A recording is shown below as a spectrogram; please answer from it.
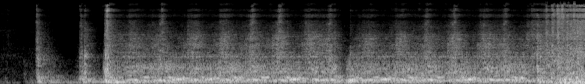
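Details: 1953 Chevy shop truck sitting 40 years, old gas tank removed, started via foot pedal starter: brief crank, catches within a second, settles into steady even idle with no misses or knocks; normal idle.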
